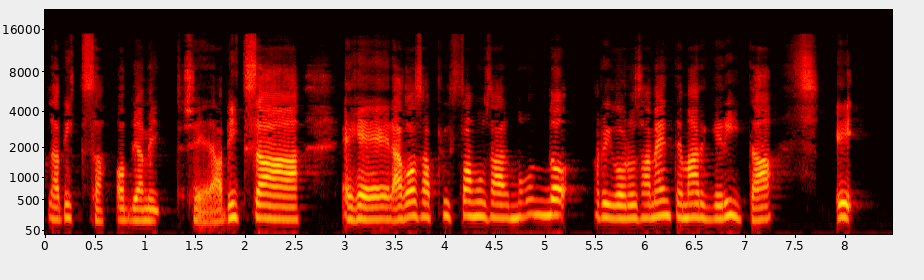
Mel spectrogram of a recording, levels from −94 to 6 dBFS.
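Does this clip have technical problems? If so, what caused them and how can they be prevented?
Yes. Throughout the speech, the encoder was likely an HE-AAC compression stage that coded only the lower spectrum and rebuilt the treble by copying lower bands upward under a coarse envelope. The damage is plainly audible and fits a bitrate near 20 kbps. Because the synthesized treble is not the original, its harmonics fail to line up with those below, and s sounds come out gritty and metallic. Encoding at a higher bitrate, or with a full-band codec, prevents this.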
